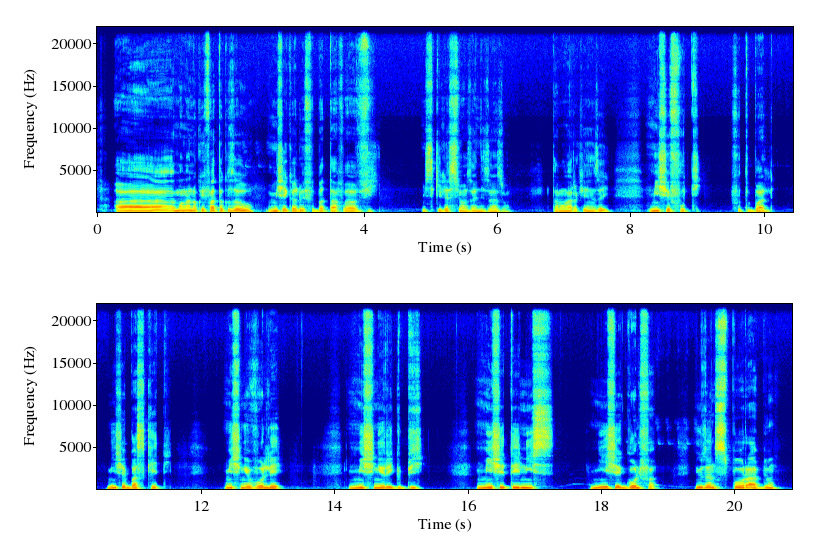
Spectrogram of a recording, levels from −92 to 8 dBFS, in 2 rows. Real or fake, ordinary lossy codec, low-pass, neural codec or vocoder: real; none; none; none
